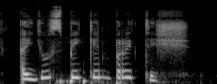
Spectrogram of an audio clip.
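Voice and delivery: high, slow, botched French accent.

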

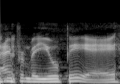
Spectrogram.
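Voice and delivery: talking like a Canadian. Speaker showing how to say where they're from, in a Canadian accent. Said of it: "You have to talk like a Canadian".

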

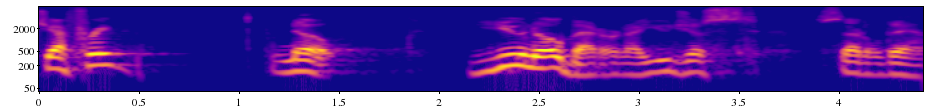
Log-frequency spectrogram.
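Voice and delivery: play-acted, firm, stern tone. Storyteller quotes a mother speaking to her little boy, acting out a stern scolding. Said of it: "she said sternly to her little boy".

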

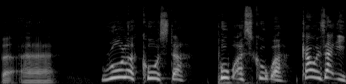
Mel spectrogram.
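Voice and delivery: attempted Geordie accent. Asked to try a Geordie accent, saying a few keywords in attempted Geordie accent. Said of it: "Geordie accent?".

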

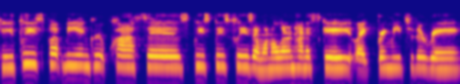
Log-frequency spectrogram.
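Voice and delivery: high, rushed, insistent begging voice. Retelling how a girl begged the speaker's parents for skating classes: imitating her begging. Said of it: "she begged my parents".

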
